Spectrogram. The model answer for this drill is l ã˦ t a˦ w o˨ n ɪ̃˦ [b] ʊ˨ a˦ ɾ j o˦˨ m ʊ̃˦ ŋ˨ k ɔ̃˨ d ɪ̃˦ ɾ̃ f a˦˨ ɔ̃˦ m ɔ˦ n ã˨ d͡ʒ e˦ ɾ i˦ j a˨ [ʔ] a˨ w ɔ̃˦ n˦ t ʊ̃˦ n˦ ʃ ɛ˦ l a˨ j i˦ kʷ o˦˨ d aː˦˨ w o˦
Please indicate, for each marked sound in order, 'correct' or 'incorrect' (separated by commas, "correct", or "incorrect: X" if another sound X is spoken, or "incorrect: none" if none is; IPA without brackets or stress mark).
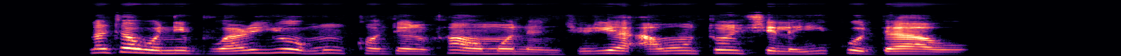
correct, correct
